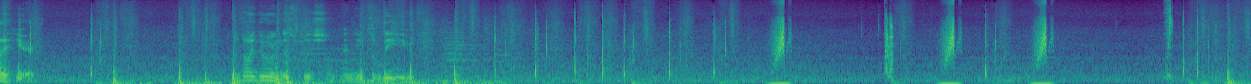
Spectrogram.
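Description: Hard-soled footsteps tap steadily on a floor.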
